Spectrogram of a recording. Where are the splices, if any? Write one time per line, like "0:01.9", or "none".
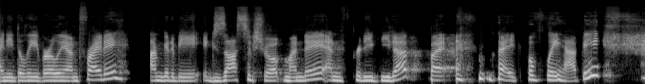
0:02.5
0:03.5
